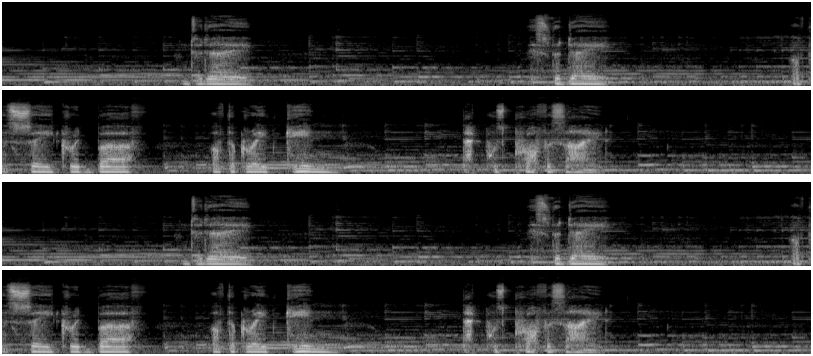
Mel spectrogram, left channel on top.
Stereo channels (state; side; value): identical; both; correlation 1.00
